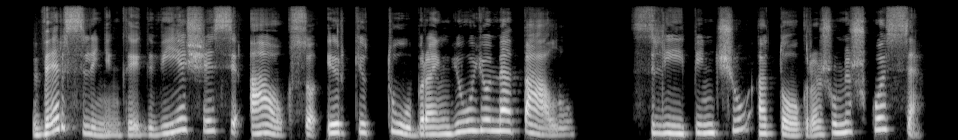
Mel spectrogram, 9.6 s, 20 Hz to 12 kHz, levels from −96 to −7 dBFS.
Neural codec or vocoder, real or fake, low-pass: none; real; 9.9 kHz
